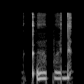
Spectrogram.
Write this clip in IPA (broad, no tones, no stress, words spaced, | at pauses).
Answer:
kʼə̤pə̤d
